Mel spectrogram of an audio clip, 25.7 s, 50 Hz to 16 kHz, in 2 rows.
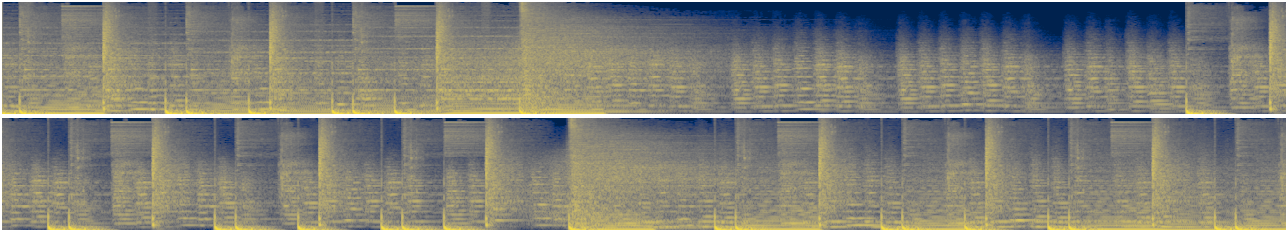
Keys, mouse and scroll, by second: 19.2 click.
